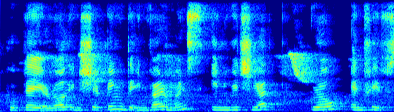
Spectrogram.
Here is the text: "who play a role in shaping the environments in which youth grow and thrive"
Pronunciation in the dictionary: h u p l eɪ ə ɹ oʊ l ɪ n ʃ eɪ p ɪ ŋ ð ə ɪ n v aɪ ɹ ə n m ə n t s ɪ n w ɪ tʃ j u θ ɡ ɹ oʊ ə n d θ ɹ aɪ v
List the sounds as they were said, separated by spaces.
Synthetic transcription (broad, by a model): h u p l eɪ ə ɹ oʊ l ɪ n ʃ eɪ p ɪ ŋ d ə ɪ n v aɪ ɹ ə n m ə n t s ɪ n w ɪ tʃ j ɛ t ɡ ɹ oʊ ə n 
